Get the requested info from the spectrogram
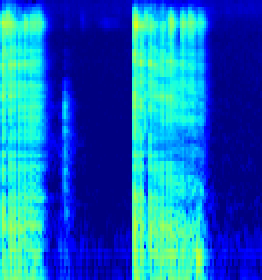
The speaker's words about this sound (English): Now with leech seed, what we're gonna have to do is if it hits, uh, we'll have to roll a dice every turn.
